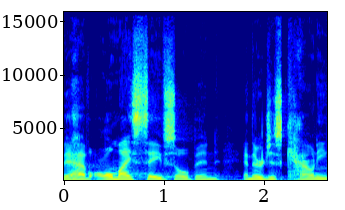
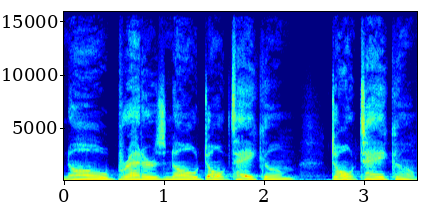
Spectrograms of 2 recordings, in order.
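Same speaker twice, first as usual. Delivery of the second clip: play-acted, loud, high, screaming, pleading old woman voice; 7 semitones higher, 6 dB louder than usual. Retelling his grandma as he is walked out the front door, screaming. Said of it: "My grandma was screaming".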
